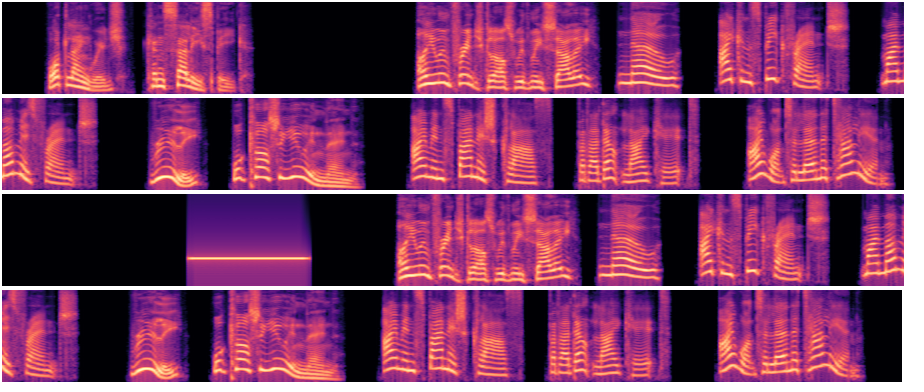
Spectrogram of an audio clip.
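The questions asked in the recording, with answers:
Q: What language can Sally speak?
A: French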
